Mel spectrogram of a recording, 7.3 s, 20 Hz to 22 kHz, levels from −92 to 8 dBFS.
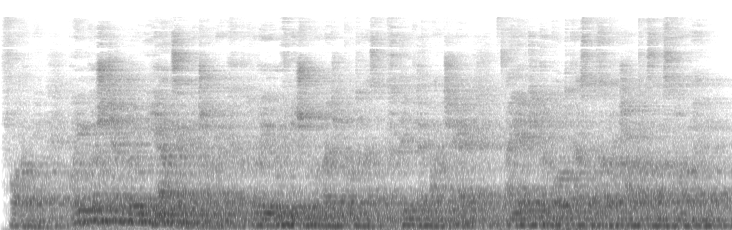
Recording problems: room echo; strong; dies away in 3 s
off-mic speech; far

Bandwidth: 16 kHz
